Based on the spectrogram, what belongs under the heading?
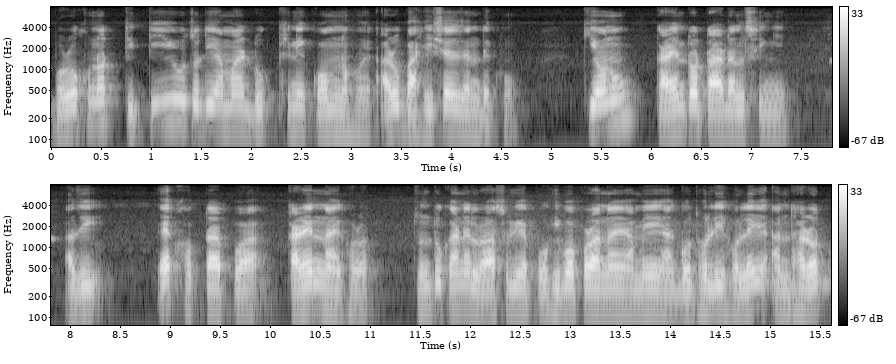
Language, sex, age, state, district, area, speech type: Assamese, male, 18-30, Assam, Tinsukia, rural, spontaneous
